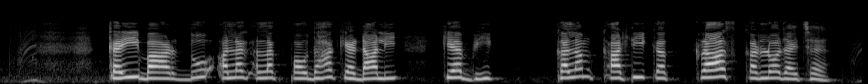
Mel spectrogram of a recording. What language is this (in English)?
Maithili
